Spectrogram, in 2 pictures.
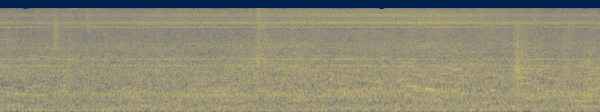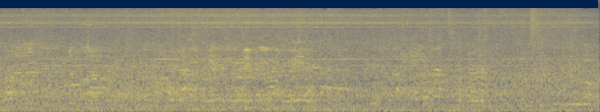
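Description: A crowd of men and women chatters nearby in an echoing hall.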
